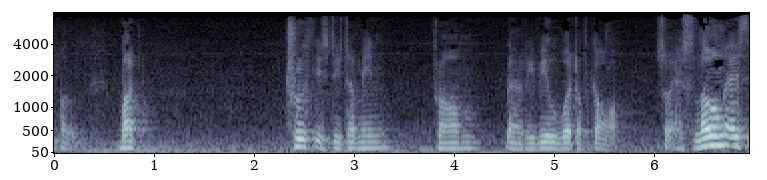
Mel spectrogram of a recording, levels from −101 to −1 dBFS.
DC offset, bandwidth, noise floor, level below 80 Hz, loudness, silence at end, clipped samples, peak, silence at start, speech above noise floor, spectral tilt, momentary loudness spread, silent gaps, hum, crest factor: under 0.1%; 8 kHz; -49 dBFS; -52 dBFS; -29 LUFS; 0 s; under 0.1%; -8 dBFS; 0 s; 21 dB; -8 dB/octave; 26 LU; none; none; 22 dB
